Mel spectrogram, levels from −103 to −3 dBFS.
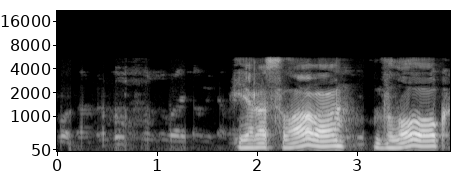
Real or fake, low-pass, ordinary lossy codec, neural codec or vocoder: real; 5.4 kHz; none; none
